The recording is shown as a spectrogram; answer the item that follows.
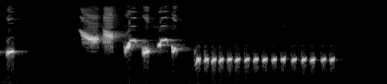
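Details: Singing murai batu, or white-rumped shama: one whistle, then harsh, buzzy falling notes, followed by a rapid, steady trill of about sixteen evenly spaced notes.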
